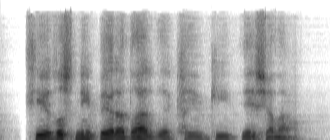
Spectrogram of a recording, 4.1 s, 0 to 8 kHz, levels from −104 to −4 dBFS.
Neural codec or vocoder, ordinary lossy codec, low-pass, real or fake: codec, 16 kHz, about 1 kbps, DyCAST, with the encoder's durations; AAC, 32 kbps; 7.2 kHz; fake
